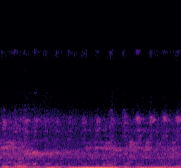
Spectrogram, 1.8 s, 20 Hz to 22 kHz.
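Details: Rusty VW T4 diesel van during repairs: a deep, uneven low rumble as it catches and keeps running, rough at first but holding, so the fuel system is delivering; it still needed more easy-start spray; diesel engine running.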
